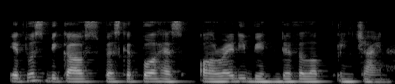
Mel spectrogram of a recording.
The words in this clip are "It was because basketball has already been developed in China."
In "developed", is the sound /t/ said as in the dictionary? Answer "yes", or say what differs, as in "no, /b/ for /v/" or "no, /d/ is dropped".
yes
